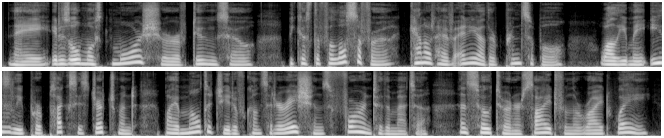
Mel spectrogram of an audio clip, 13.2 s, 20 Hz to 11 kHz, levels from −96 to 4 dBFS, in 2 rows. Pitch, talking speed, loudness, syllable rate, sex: 190 Hz, 185 wpm, -18 LUFS, 5.9 syllables/s, female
